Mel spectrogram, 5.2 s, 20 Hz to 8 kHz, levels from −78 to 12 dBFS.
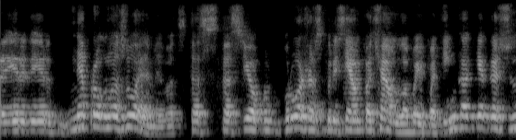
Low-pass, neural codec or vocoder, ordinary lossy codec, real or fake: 7.2 kHz; none; AAC, 48 kbps; real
